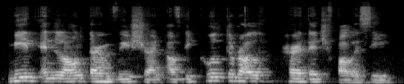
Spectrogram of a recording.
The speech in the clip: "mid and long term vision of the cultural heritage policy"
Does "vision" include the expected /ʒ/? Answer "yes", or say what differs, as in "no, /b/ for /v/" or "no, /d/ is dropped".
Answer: no, /ʃ/ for /ʒ/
